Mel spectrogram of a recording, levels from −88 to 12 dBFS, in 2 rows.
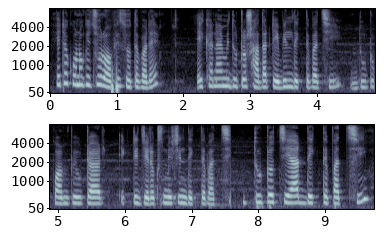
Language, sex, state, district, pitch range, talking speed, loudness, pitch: Bengali, female, West Bengal, Cooch Behar, 215-255 Hz, 150 wpm, -17 LUFS, 230 Hz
